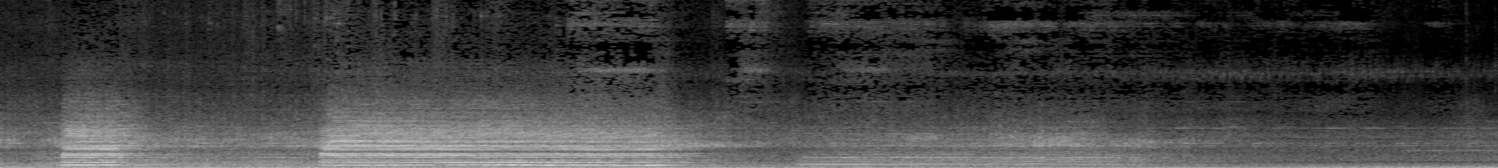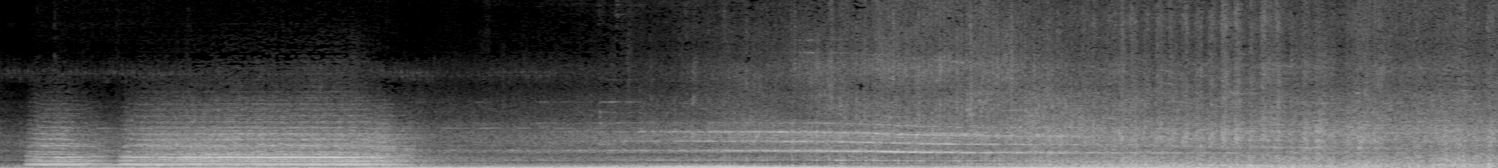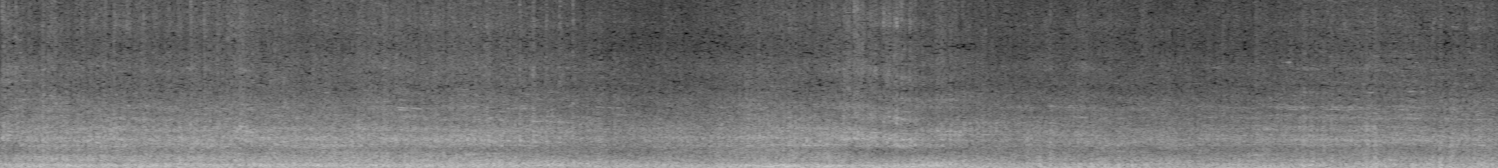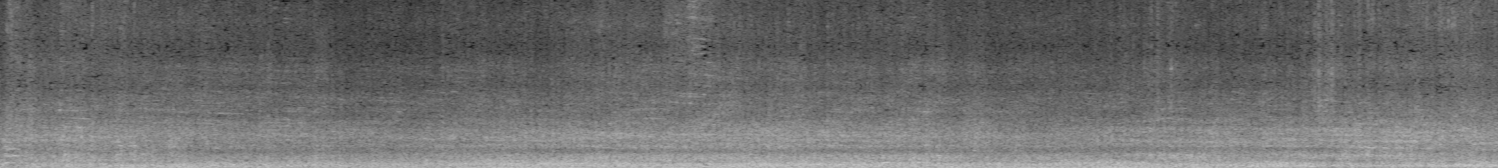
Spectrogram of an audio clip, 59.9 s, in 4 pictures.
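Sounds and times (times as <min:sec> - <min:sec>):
steel wheels clattering on rails: 0:23.0 - 0:59.9.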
